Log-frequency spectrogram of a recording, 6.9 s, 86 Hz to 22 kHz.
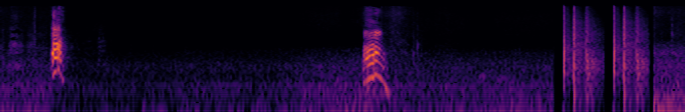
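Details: Dog on a walk through Sorae Ecological Wetland Park and Songdo Moonlight Festival Park, Incheon, South Korea, 21 March 2021, on a windy day. Two sharp, high barks about three seconds apart, each falling in pitch, then a quick run of clicking taps.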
